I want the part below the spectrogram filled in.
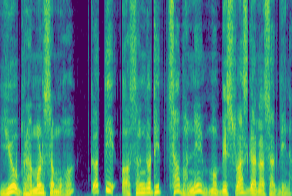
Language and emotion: Nepali, disgusted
